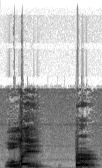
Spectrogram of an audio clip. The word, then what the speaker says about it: labor: 자, 앞뒤로 L, B 발음이 들어가 있죠. 자, B를 먼저 해볼까요? 아까 했었죠? 앞에입니다. lay, lay, labor, labor, labor, labor, labor.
